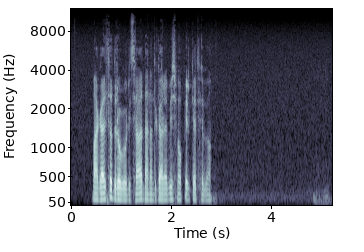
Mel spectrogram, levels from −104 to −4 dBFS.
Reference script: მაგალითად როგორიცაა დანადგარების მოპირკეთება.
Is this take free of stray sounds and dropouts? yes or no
yes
